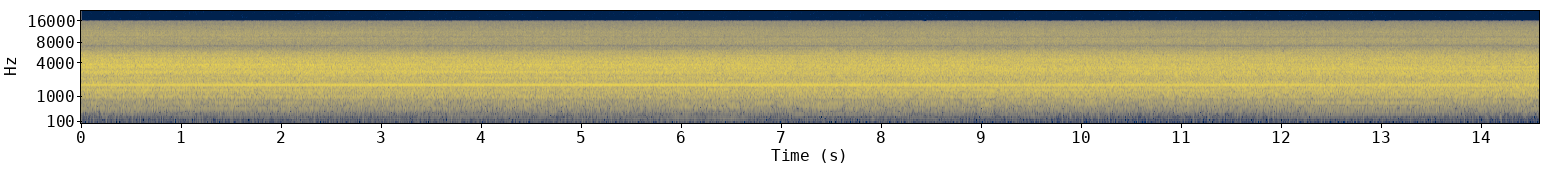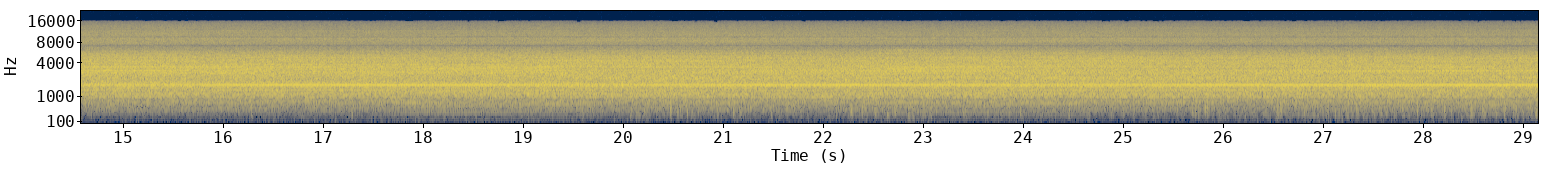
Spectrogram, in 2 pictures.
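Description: Small CNC milling machine cutting aluminum with a small end mill: the spindle runs steadily with a high, even whine over a constant whir of cutting. Fainter lower hums come and go every few seconds as the cut moves.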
